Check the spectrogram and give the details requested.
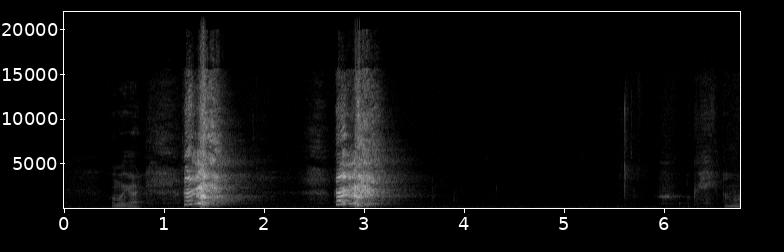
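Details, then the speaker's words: Sneezing from an adult: two loud sneezes about a second and a half apart, each with a short voiced intake before the burst, in a quiet room. "Here it comes again. Oh my god. I have to sneeze."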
